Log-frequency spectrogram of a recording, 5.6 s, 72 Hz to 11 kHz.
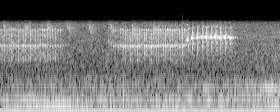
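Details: Malinois Waterslager canary recorded on 26 October 2012, singing rolling, pulsed tours in low and mid pitch, with a bright rapid bubbling roll near the end, over a steady low hum.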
